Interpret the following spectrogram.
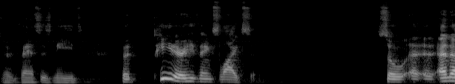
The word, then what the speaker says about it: Piter: Although, here in this chapter, we meet Baron Harkonnen's mentat, Peter, or Piter, however you want to pronounce it. I'm going to call it Peter.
